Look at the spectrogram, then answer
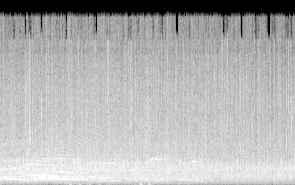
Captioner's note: audience cheering and applauding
